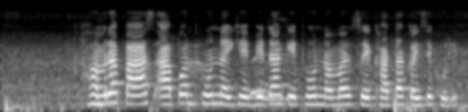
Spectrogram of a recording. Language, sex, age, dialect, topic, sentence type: Bhojpuri, female, 18-24, Southern / Standard, banking, question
